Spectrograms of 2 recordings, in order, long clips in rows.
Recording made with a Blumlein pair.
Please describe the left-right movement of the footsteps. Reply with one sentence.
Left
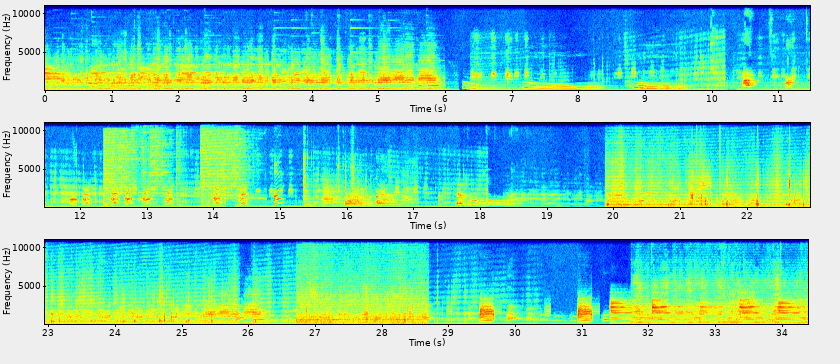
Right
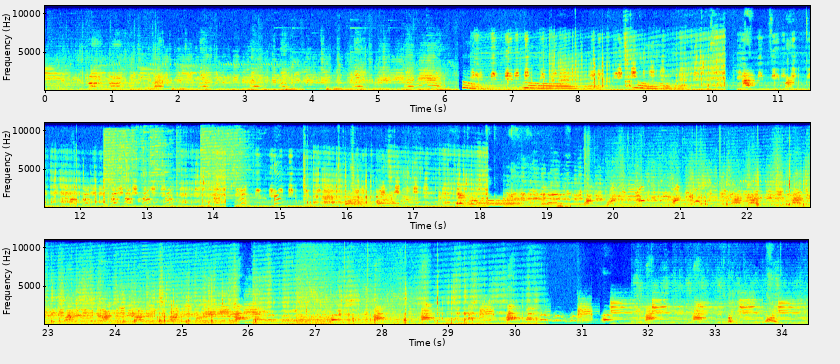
In this clip you hear the footsteps travel towards the right.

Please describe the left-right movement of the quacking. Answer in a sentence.
You can hear the quacking move from left to right and back again.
